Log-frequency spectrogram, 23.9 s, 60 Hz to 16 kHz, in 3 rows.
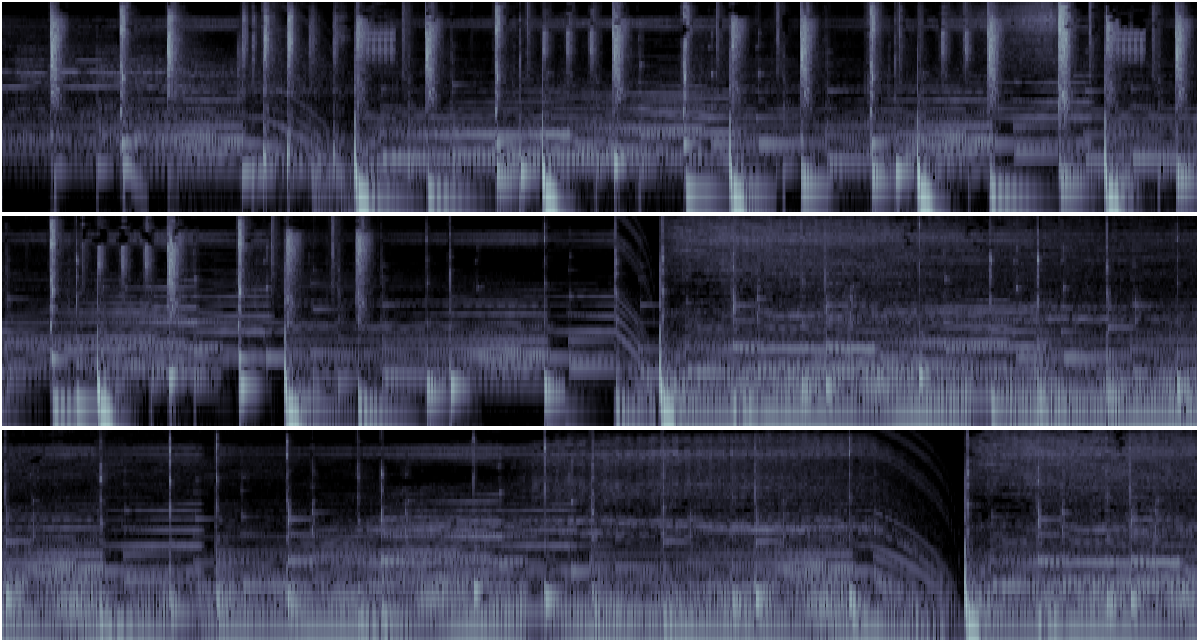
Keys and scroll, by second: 8.1-9.3 typing, 9.8 Return.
